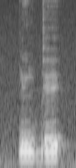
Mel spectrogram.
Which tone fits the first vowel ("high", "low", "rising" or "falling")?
high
